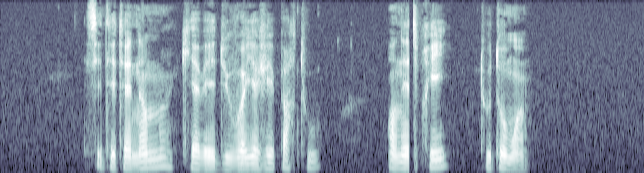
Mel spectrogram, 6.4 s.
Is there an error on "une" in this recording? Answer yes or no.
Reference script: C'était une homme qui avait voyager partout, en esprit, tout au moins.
yes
